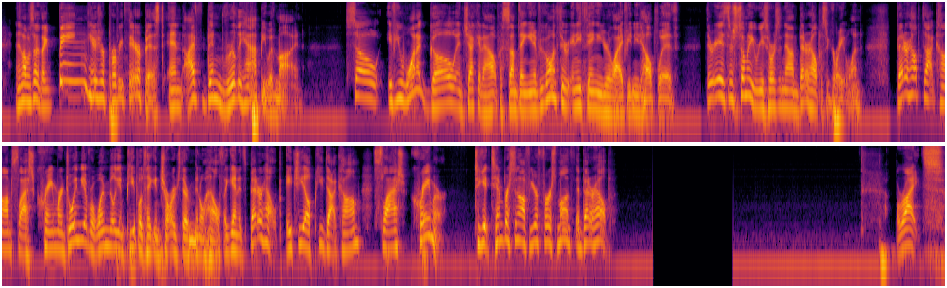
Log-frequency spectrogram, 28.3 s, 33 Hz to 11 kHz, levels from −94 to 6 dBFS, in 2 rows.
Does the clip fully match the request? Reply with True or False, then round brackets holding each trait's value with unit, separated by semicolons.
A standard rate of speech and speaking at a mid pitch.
True (190 wpm; 145 Hz)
